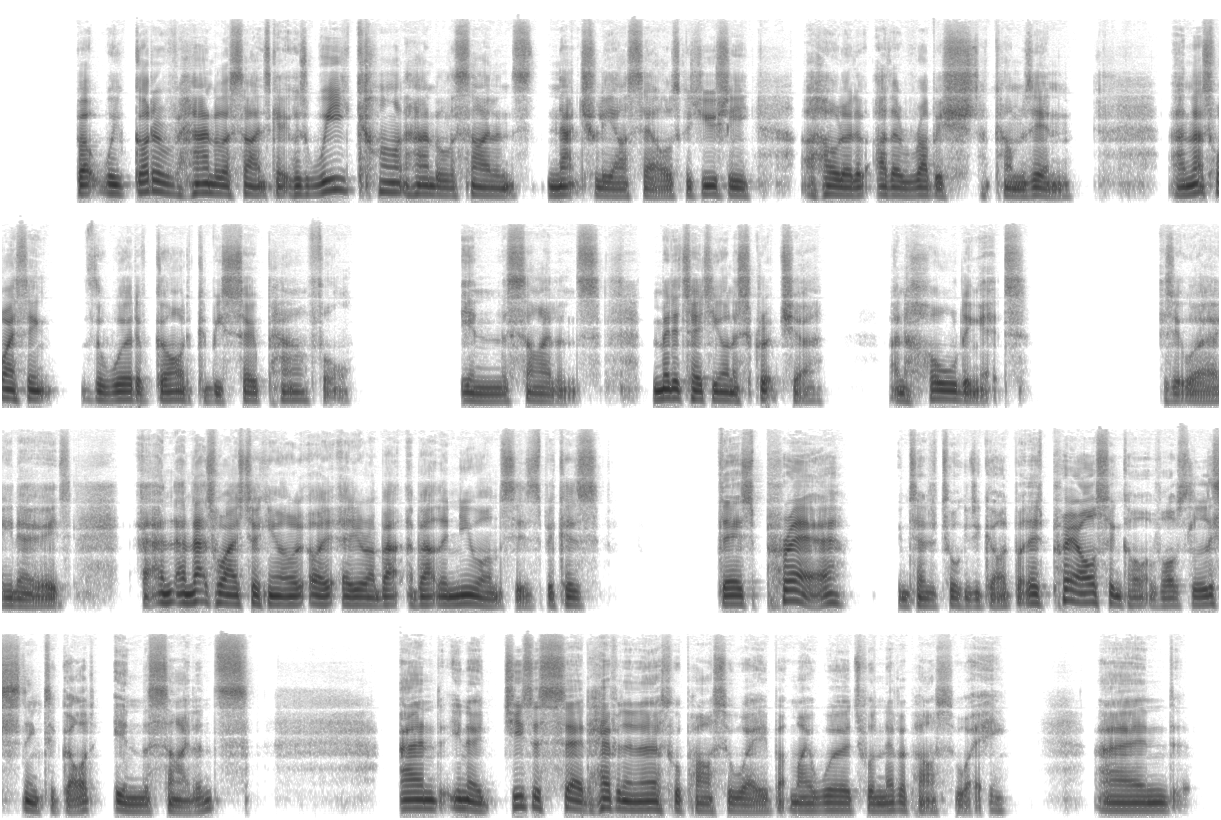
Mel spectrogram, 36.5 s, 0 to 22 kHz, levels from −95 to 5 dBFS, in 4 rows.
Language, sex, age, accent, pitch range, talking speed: English, male, 50-69, British, 105-130 Hz, 175 wpm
